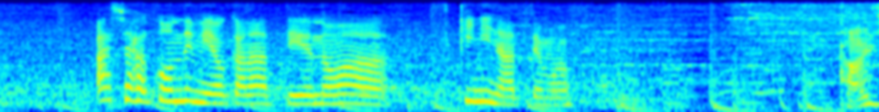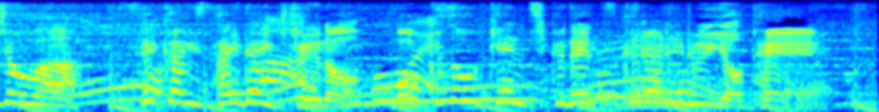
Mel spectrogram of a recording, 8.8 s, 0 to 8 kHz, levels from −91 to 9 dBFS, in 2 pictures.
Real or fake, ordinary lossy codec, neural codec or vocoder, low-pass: real; none; none; 7.2 kHz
